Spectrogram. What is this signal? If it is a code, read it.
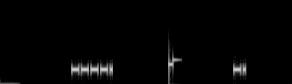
Morse code, heard as a keyed tone, about 50 wpm, 700 Hz. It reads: 9 N
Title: Single Letter-Number Alt - Rapid-Fire 50wpm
